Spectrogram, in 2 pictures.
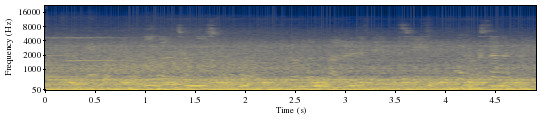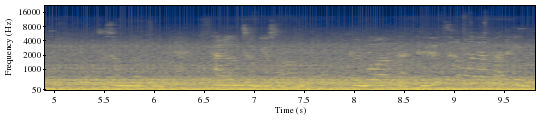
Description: The noise inside a bus. There is no code.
